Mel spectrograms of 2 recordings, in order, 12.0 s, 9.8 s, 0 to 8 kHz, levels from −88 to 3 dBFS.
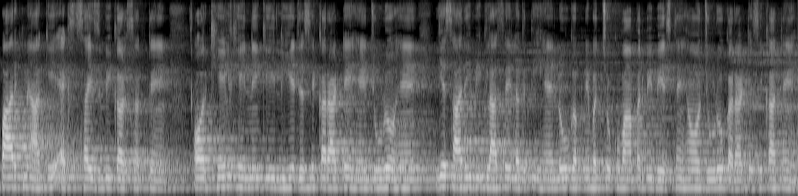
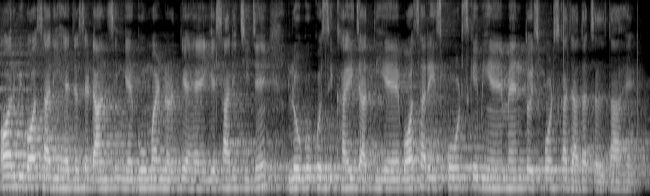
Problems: constant background noise, echo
